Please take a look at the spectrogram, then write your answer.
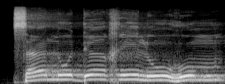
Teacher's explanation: Sanud, dal sukun qalqalah sugro, huruf dal sukun qalqalah sugro yang mati asli di tengah kalimat, jangan lupa dipantulkan, namanya qalqalah sugro.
